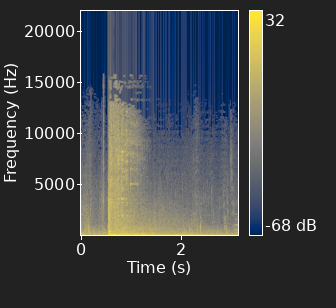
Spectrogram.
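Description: A frag grenade detonates in a video game with a sudden heavy boom, then a long rumbling decay fades under steady game ambience.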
